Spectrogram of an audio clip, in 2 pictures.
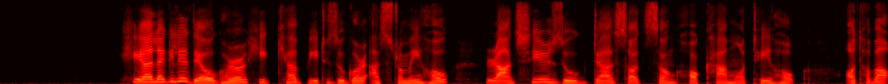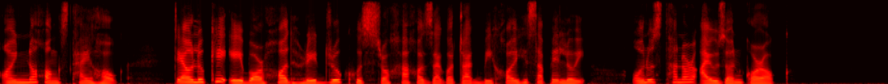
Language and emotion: Assamese, neutral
